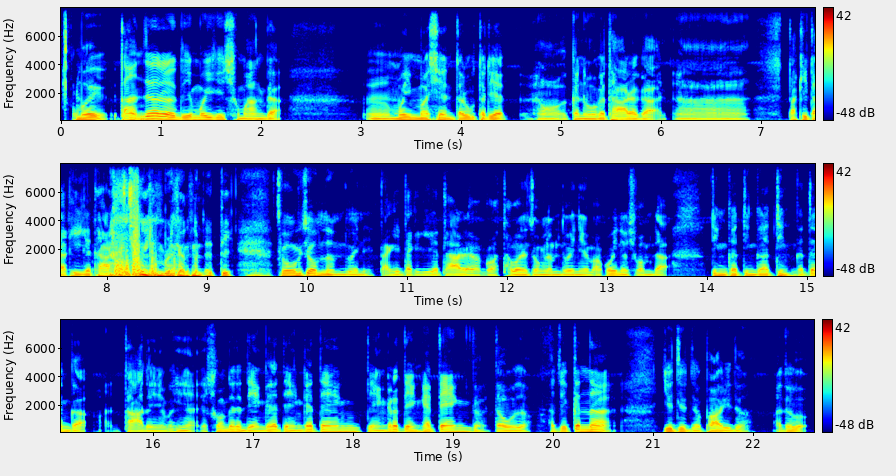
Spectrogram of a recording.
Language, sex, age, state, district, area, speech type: Manipuri, male, 30-45, Manipur, Tengnoupal, urban, spontaneous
